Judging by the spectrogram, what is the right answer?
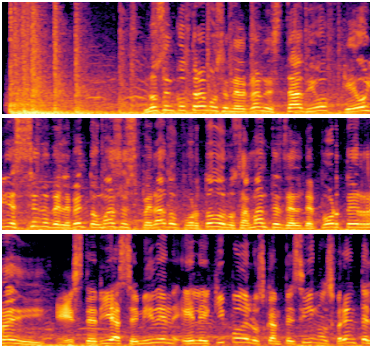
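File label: psa, Spanish; partido de futbol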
